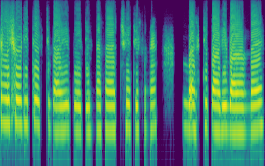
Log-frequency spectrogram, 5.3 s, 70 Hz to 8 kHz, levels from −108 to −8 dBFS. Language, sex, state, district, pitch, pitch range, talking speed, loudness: Bengali, female, West Bengal, Kolkata, 200 Hz, 195-215 Hz, 125 wpm, -18 LUFS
